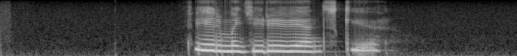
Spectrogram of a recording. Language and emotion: Russian, sad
